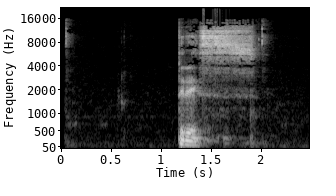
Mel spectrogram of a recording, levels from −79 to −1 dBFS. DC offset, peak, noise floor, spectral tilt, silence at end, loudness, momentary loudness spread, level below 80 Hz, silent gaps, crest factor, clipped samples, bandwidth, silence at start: under 0.1%; 0 dBFS; -61 dBFS; -1 dB/octave; 0.45 s; -10 LUFS; 21 LU; -54 dBFS; none; 18 dB; under 0.1%; over 20 kHz; 0.05 s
